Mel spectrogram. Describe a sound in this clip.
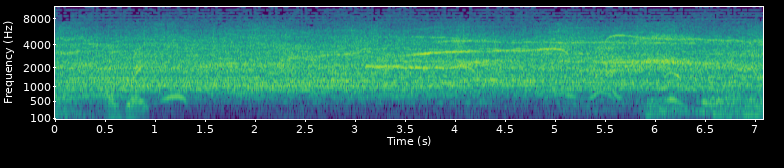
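A crowd cheers and applauds in a large arena.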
